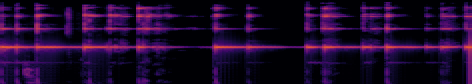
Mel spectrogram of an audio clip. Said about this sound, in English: Listen to that. What is that? That sounds like ice in a glass of whiskey. Of whiskey.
